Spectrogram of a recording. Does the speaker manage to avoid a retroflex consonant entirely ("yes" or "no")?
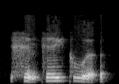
yes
